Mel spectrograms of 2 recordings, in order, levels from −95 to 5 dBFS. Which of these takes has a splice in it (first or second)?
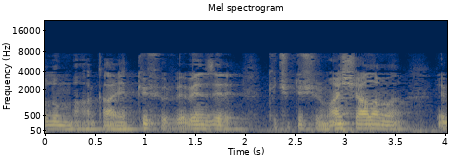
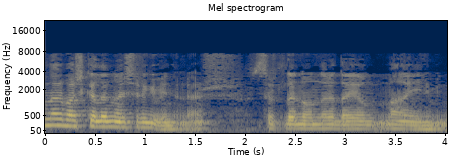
second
